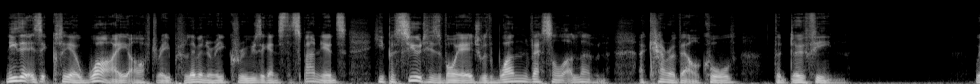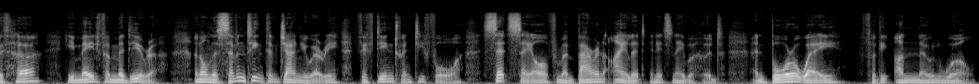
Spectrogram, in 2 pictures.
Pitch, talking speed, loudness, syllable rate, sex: 100 Hz, 170 wpm, -19 LUFS, 5.6 syllables/s, male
